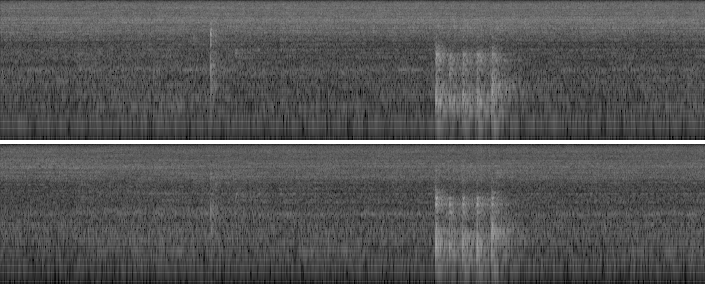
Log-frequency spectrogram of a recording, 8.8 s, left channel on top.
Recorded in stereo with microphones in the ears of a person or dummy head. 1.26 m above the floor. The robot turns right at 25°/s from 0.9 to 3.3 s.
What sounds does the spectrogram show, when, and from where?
0.0 s running water: 150° left, 3.5 m; by 8.8 s 150° right, 3.5 m
2.6 s tapping: 45° left (ahead or behind), 1.3 m
5.4 s knocking: 85° right, 1.3 m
